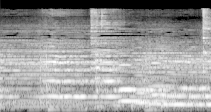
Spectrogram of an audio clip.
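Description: Devotional kirtan music in raga Asa Bhairavi: a harmonium and a violin carrying a sustained, gently gliding melody. Hand cymbals (kartal) strike at the start and about a second in, roughly once a second.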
